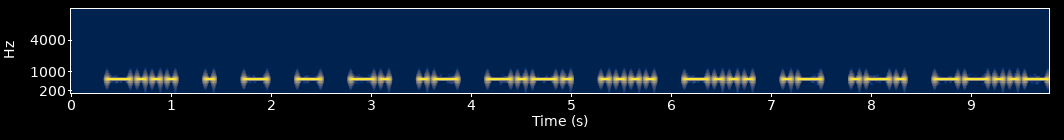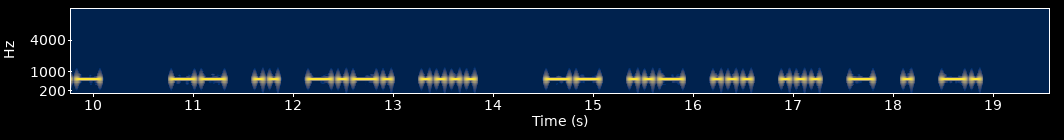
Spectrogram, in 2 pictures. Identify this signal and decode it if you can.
Morse code, heard as a keyed tone, about 16 wpm, spaced as for 14 wpm, 680 Hz. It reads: BETTNACHBAR, MICH MUSSTEN
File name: Morsekurs / Witze / Witz 13 Februar 2024 70 F80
